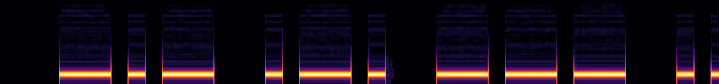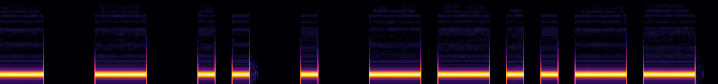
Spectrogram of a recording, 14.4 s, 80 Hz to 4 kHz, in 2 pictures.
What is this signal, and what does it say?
Morse code, heard as a keyed tone, about 7 wpm, 550 Hz. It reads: KROATIE,
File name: Files Web tls / Morse on9fv / morse7kps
